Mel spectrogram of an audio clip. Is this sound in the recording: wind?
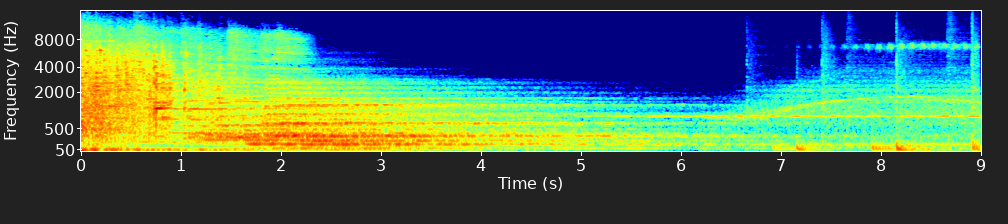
no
